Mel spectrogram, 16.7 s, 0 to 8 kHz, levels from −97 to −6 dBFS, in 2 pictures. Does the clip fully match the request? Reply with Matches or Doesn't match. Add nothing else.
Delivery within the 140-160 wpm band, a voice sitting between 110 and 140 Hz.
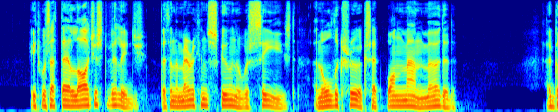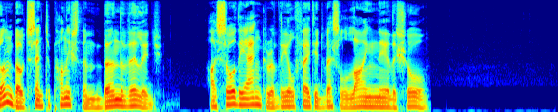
Doesn't match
